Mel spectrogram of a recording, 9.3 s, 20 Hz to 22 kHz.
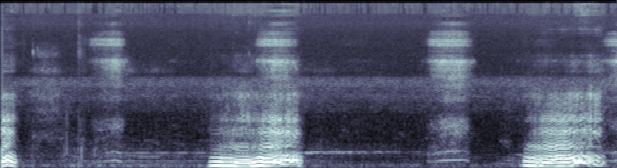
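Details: Mother and baby snoring together during sleep: low, rumbling snores on each breath, about 13 a minute, with softer breath sounds between them.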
